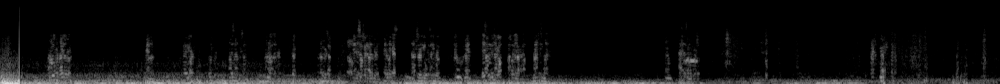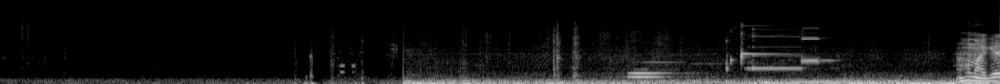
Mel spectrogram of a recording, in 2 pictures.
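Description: Tesla cabin road rumble, broken by scattered clicks and knocks, dropping to a quiet stretch while the car is stopped, then coming back suddenly about two-thirds of the way in. Near the end a phone sounds a short alert of stepped, rising tones: a new DoorDash order coming in.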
